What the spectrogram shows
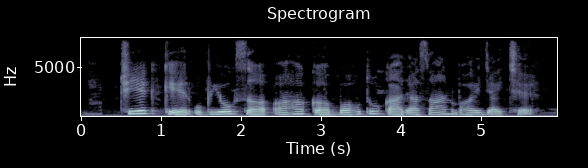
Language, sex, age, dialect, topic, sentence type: Maithili, female, 31-35, Bajjika, banking, statement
